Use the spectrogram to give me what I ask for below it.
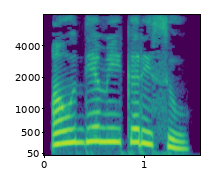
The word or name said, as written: ಔದ್ಯಮೀಕರಿಸು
